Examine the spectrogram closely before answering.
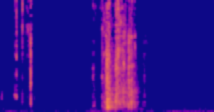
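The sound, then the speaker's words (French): Crinkly plastic rustling as someone opens a cardboard box: a few short crackles, then a louder, longer scrunching burst that fades out. No voices. “Un bruit de plastique.”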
